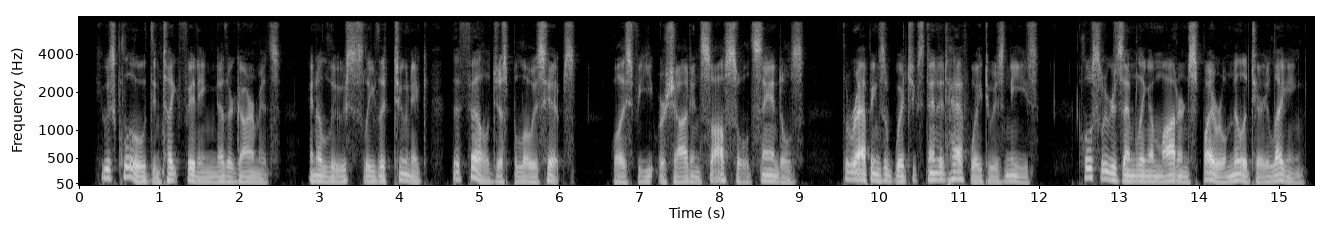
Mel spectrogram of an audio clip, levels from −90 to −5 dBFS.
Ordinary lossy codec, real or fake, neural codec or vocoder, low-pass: MP3, 64 kbps; real; none; 7.2 kHz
